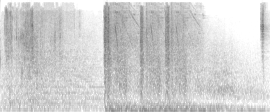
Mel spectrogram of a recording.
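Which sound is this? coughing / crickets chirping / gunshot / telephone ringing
gunshot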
